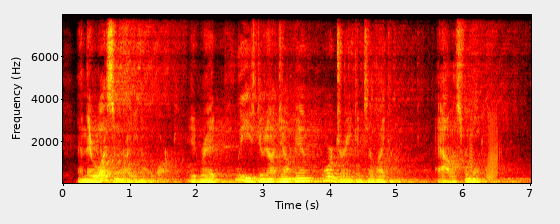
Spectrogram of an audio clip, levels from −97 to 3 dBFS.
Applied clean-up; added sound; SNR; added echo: none; Fart; 18 dB; reverberation time 2.6 s.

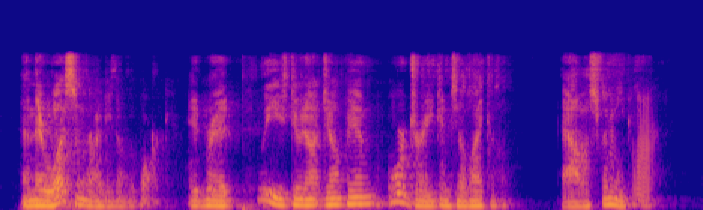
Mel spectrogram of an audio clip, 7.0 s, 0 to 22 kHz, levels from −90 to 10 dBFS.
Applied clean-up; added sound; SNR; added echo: neural mask model DeepFilterNet 3.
